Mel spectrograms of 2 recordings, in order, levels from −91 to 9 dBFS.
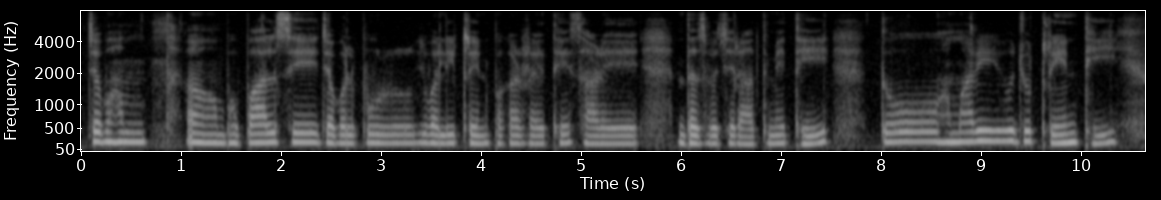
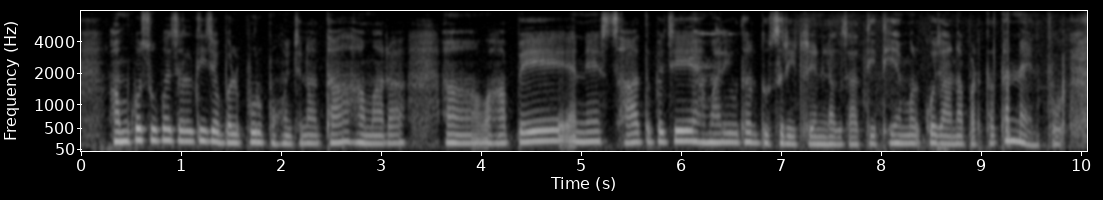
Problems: background sounds at intervals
